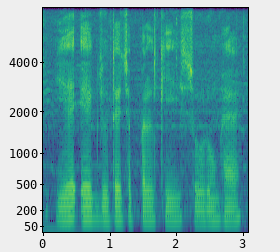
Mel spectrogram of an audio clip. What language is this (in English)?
Hindi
